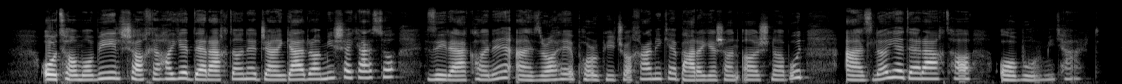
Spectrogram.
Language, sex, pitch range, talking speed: Persian, female, 210-255 Hz, 140 wpm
